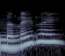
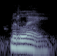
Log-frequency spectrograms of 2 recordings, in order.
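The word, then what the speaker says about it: Milei: Is it Malele? Male. How you say his name? Liv. I want to make sure the Argentinean president Malay. Malay is Malay. So Malay.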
